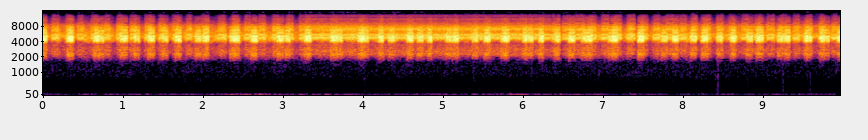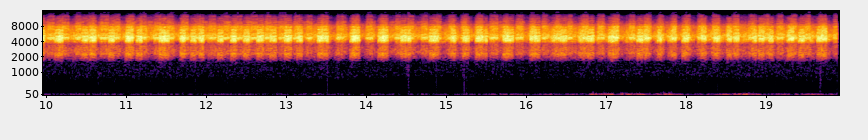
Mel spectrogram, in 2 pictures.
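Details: Wall of cicada song in a Greek pine forest at midsummer: sustained sizzling buzz with fast regular pulses, unchanging over twenty seconds, no birds or people.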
